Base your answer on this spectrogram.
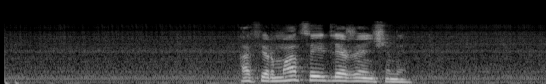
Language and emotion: Russian, neutral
